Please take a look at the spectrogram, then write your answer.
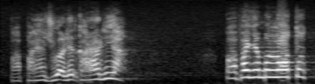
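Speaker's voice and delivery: put-on lively, loud storytelling for kids; storytelling narration. A narrator's reading. Sunday school teacher telling children a story, animated and loud. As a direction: tell the story with big rising drama.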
